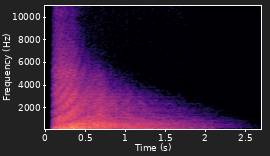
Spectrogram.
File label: Arch Long Rifle Tail, Weapons; Warframe; Archwing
